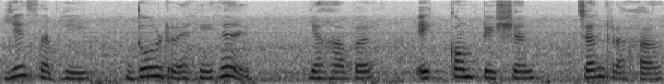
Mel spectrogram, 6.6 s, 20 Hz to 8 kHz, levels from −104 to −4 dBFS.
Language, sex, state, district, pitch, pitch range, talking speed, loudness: Hindi, female, Haryana, Rohtak, 240 Hz, 225-270 Hz, 100 wpm, -17 LUFS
